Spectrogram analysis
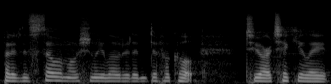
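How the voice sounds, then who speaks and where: A woman panelist giving a thoughtful, measured answer at a museum panel discussion. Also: sits low, little pitch movement, darkish tone, slight background noise. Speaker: panelist artist.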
